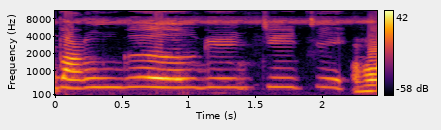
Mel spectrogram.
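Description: A toddler's sing-song voice holding one long steady note for about a second and a half, then a short note near the end.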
